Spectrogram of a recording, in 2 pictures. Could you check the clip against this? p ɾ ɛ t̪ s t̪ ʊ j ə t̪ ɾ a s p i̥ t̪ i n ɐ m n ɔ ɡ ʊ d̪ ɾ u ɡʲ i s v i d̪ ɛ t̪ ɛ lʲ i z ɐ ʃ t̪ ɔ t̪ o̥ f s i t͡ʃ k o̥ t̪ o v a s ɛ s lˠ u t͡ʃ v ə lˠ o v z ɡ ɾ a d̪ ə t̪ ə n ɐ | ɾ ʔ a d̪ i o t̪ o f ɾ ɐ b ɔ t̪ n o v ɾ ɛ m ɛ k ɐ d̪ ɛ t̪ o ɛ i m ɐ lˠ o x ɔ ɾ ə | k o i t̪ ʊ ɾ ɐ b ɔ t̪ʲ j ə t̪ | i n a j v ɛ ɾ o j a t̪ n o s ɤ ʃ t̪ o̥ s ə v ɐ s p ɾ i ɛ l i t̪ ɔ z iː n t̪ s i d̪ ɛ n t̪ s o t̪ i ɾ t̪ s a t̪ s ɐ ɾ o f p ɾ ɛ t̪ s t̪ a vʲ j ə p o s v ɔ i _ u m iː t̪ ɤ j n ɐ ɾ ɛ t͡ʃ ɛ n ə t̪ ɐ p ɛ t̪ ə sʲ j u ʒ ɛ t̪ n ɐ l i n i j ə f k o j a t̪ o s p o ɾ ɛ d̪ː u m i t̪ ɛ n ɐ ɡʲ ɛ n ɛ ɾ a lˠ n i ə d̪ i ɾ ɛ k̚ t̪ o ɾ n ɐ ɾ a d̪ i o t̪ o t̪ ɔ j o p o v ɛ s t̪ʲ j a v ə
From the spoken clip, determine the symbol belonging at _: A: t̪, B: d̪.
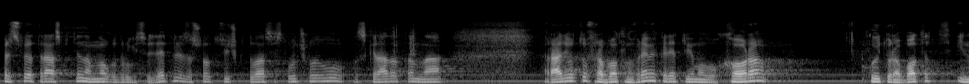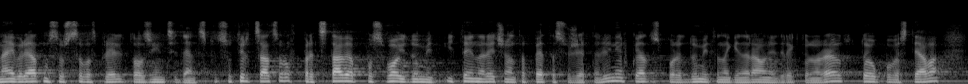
B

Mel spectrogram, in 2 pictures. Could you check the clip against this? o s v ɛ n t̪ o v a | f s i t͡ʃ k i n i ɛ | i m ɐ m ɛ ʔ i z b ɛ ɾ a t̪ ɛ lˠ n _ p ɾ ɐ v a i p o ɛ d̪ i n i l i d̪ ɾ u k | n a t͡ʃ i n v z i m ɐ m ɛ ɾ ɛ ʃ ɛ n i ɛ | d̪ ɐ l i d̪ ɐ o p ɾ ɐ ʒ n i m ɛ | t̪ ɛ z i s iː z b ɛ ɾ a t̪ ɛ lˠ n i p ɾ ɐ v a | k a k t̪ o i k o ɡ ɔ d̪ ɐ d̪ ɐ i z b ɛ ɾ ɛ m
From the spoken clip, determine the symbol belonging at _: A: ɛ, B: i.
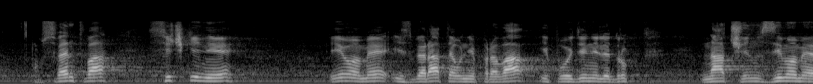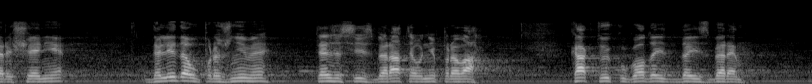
B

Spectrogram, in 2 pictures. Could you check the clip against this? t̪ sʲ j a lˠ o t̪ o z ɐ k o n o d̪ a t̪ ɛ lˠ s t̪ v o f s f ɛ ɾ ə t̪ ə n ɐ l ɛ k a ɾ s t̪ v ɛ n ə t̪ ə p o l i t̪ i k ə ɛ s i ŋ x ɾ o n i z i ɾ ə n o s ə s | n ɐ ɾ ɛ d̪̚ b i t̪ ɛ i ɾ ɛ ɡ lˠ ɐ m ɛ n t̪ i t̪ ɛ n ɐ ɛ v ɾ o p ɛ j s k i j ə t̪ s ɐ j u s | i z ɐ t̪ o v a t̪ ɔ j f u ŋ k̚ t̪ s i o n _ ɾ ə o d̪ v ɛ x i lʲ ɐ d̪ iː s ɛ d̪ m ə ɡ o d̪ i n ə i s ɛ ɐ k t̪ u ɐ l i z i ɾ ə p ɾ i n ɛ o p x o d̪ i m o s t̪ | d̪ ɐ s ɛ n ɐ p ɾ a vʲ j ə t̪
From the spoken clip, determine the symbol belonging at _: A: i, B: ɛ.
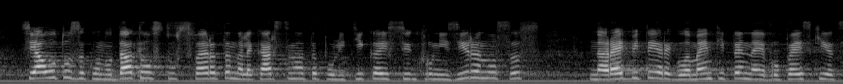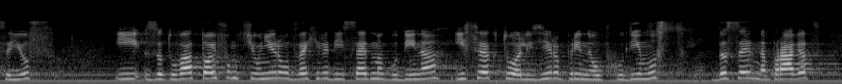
A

